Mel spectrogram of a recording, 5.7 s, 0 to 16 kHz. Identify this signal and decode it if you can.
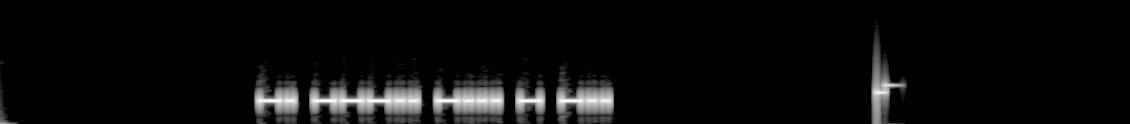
Morse code, heard as a keyed tone, about 36 wpm, 700 Hz. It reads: N8BTD
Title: USA Call Signs - 2x Character Spacing - 35wpm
